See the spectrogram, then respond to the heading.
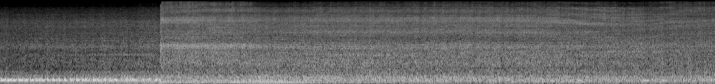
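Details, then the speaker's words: Freshly rebuilt V8 in a 1979 GMC C35 during the 30-minute flat-tappet cam break-in at raised RPM: an even, smooth rumble with no clicks or knocks. Healthy. "No clicking, no knocking. Sounds really, really smooth."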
